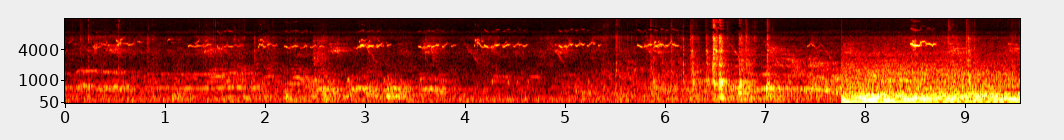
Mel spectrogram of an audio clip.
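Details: Young mynas at the nest while their mother feeds them, giving quick high chirps over and over at a rapid, fairly steady pace. A low hum and background rustling run underneath, and a louder noise burst comes near the end.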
